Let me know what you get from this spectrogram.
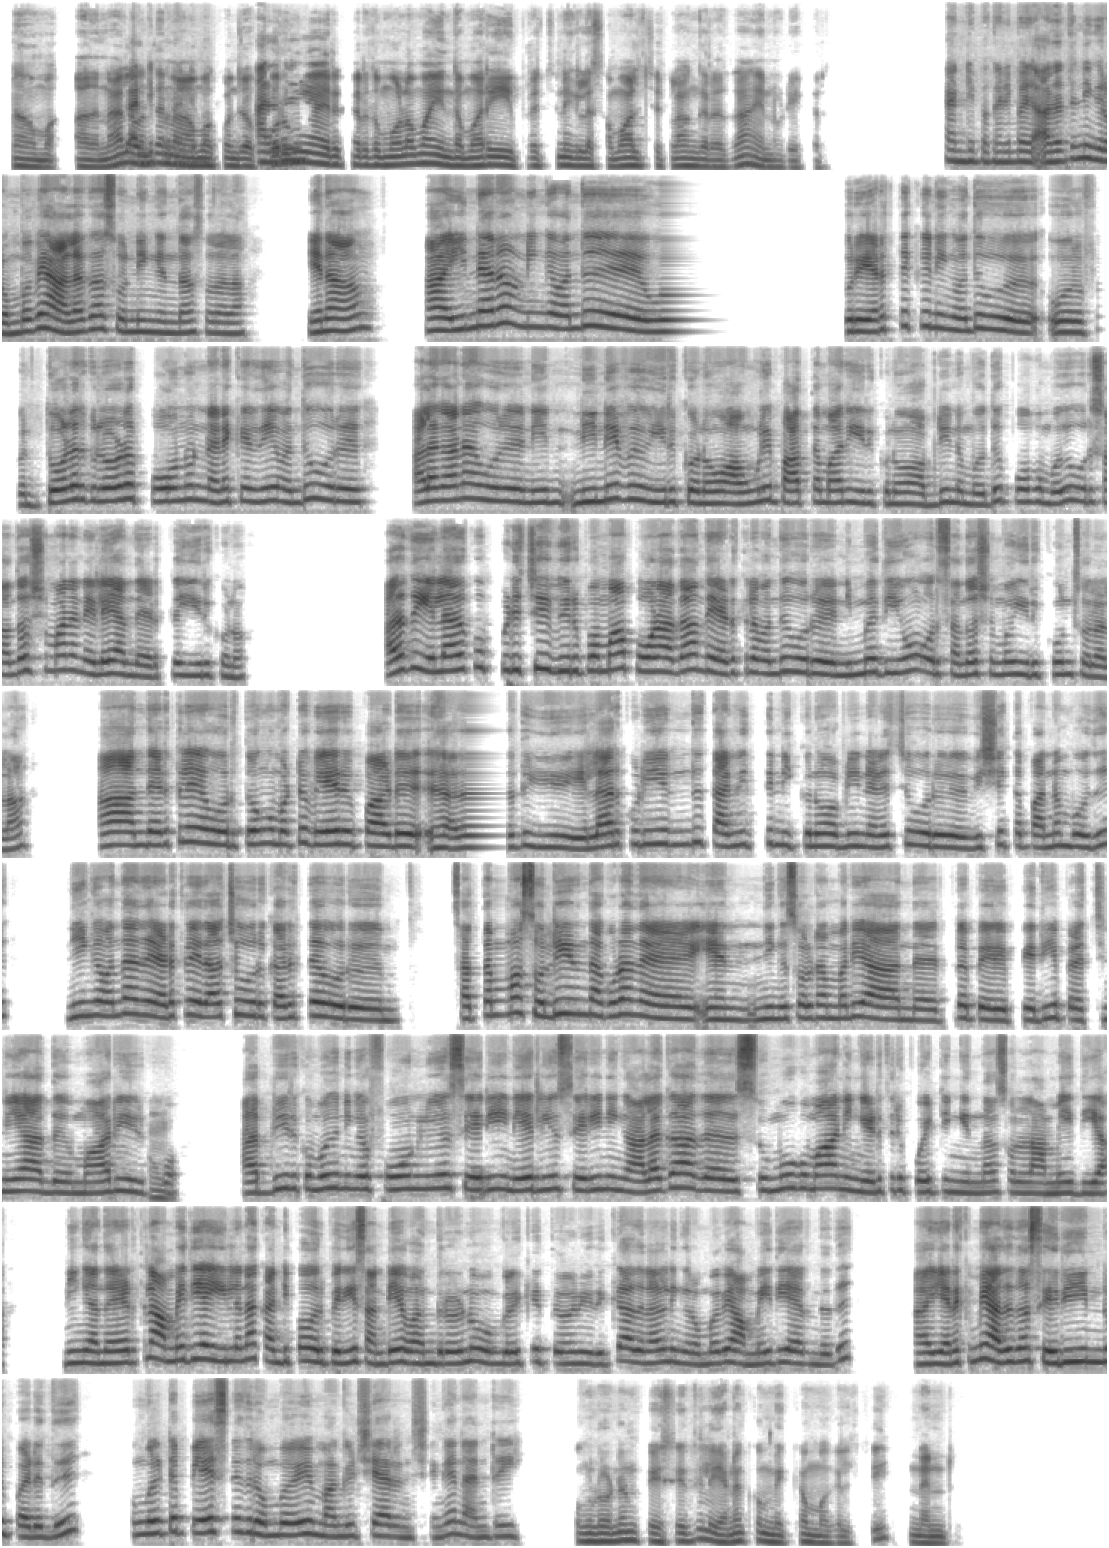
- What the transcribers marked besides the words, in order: mechanical hum; other noise; distorted speech; tapping; other background noise; laughing while speaking: "சண்டையா வந்துரும்னு உங்களுக்கே தோணி இருக்கு"
- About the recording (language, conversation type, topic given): Tamil, podcast, கருத்து வேறுபாடுகளை நீங்கள் அமைதியாக எப்படிச் சமாளிப்பீர்கள்?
